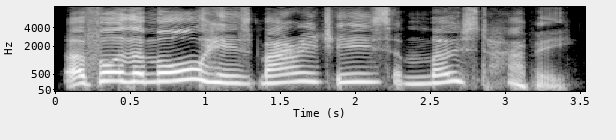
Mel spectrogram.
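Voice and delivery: a composed mouse detective taking charge; Basil the detective. Acted. Basil adds a deduction.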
